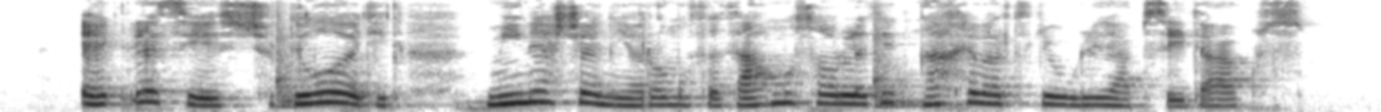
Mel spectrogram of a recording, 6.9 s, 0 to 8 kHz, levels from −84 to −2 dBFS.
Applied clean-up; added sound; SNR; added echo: none; Snare drum; 20 dB; none.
